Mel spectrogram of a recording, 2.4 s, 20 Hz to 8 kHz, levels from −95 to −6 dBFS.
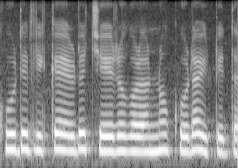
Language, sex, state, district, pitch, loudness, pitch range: Kannada, female, Karnataka, Dharwad, 235 Hz, -12 LUFS, 225-250 Hz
